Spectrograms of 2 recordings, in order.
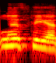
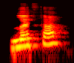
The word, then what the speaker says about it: Litha: how do you pronounce it's not Lithia then it's litha litha Lia litha litha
